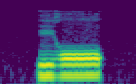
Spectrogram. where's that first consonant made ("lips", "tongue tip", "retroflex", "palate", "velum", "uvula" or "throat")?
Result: palate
